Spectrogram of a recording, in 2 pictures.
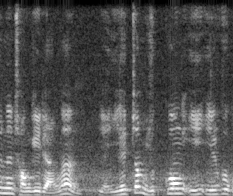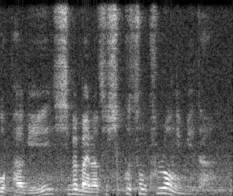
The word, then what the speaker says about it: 쿨롱: 자, 그래서 이니셜을 Q라고 말하고 단위를 C라고 썼는데 읽는 법은 쿨롱입니다. 그래서 Q 쿨롱 이렇게 읽으면 됩니다. 자, 우리 전 차트에서 배웠다시피 전자 한 개 가지고 있는 전기량은 1.60219 곱하기 10-19승 쿨롱입니다.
